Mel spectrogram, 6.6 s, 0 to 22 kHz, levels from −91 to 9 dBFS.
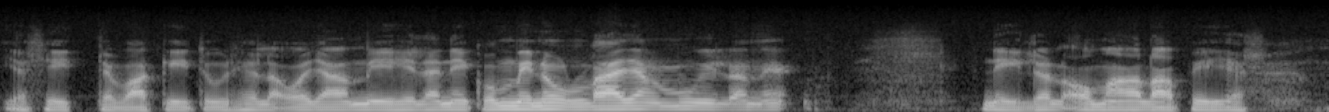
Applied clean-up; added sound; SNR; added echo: none; none; none; none.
